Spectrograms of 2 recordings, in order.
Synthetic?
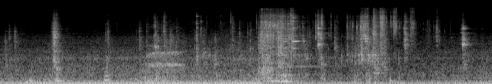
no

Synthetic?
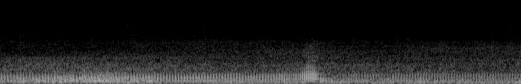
no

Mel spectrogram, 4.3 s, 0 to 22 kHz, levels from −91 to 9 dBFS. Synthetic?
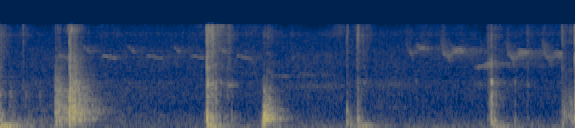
yes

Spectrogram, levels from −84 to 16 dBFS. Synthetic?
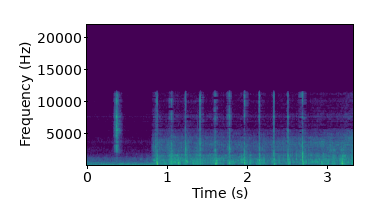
yes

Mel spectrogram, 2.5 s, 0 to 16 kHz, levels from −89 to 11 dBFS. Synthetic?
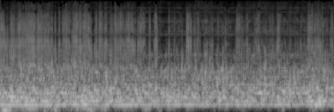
yes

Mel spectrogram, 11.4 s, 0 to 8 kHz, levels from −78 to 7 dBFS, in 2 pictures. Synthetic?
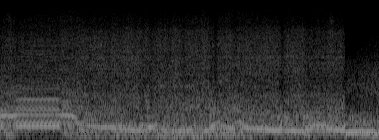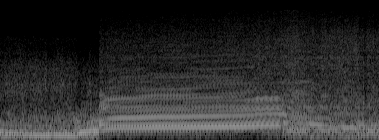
no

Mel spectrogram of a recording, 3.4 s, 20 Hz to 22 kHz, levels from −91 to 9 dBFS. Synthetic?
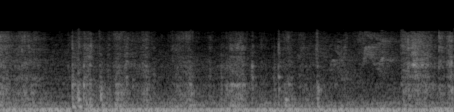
no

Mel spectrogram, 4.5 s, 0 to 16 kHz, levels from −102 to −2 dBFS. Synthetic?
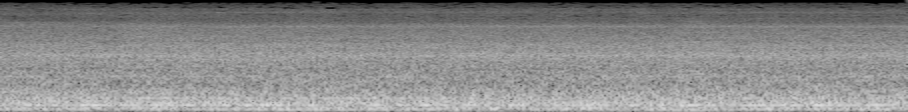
no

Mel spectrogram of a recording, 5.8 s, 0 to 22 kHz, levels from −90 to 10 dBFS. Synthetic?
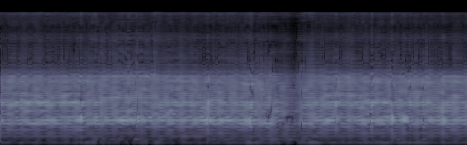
yes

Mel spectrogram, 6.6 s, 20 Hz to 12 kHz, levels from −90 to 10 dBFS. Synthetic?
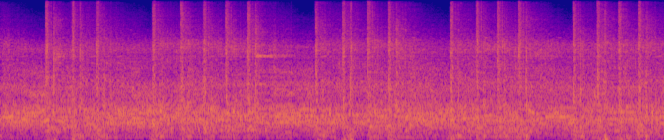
yes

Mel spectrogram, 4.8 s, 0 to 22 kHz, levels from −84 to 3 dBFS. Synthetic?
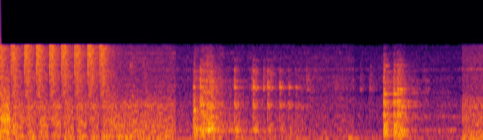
yes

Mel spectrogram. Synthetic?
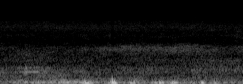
no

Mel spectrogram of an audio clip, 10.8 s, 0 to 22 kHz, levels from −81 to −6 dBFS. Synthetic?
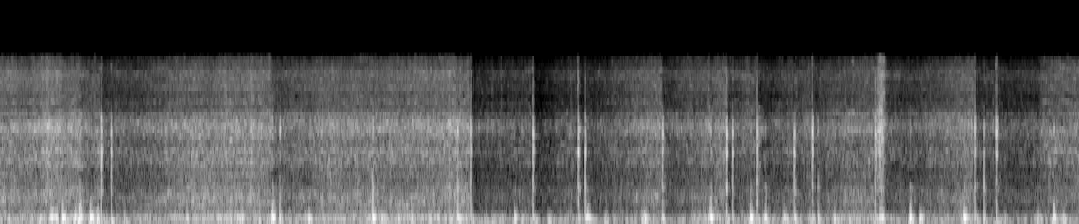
yes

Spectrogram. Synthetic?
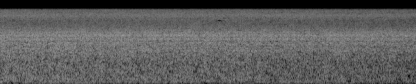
no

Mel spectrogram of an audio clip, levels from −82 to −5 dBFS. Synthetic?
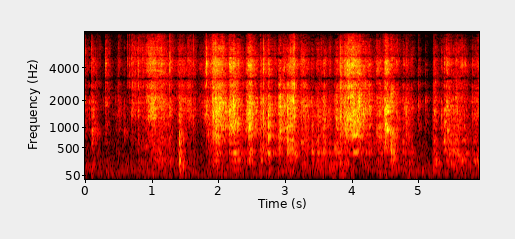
no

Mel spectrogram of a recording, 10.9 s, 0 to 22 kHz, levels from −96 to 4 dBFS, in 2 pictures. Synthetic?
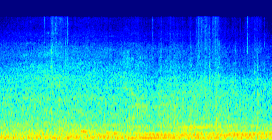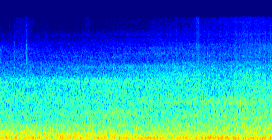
no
